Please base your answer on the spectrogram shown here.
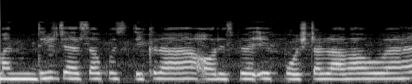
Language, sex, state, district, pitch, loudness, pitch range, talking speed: Hindi, female, Uttar Pradesh, Shamli, 255 Hz, -12 LUFS, 250-265 Hz, 205 wpm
